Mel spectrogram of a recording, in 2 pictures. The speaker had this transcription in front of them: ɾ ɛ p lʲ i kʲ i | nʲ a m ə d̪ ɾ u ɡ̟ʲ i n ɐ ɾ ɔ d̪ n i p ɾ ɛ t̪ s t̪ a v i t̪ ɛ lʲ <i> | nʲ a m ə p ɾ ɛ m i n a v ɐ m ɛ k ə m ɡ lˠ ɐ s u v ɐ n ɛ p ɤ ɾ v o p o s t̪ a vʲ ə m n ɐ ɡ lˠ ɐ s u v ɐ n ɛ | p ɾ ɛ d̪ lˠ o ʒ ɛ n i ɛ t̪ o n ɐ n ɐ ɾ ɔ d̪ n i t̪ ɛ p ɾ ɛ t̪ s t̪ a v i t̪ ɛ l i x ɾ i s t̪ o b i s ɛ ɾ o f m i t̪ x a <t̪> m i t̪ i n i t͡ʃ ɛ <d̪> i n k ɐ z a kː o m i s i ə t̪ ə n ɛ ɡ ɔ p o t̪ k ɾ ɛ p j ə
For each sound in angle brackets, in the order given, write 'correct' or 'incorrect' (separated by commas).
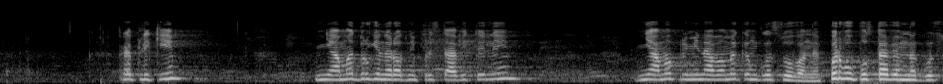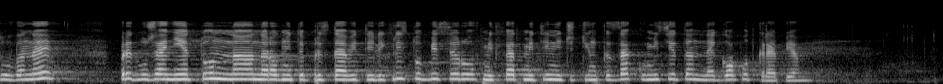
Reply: correct, correct, incorrect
